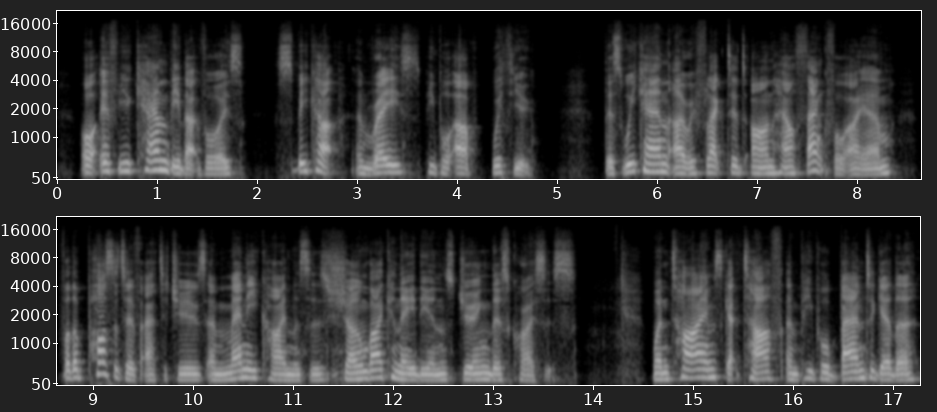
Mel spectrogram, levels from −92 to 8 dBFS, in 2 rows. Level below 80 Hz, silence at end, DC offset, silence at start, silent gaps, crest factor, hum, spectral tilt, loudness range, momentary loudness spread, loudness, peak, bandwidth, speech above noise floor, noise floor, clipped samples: -66 dBFS; 0 s; under 0.1%; 0.25 s; none; 18 dB; none; -5 dB/octave; 2 LU; 9 LU; -28 LUFS; -10 dBFS; 16 kHz; 39 dB; -66 dBFS; under 0.1%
